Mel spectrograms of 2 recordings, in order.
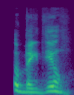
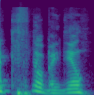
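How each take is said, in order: First: Said in the usual way. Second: Mock shrug. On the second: Mocking dismissive echo.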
